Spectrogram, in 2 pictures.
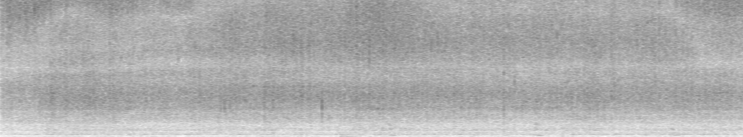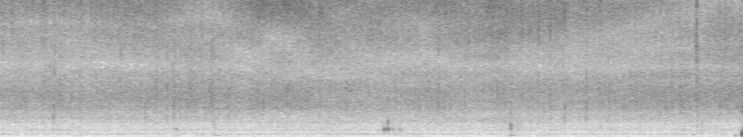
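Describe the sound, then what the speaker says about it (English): Mushrooms and onions fry in a pan for a frittata, a steady soft sizzle and hiss running throughout with a couple of faint clicks of a utensil, fairly quiet and without talk. "You can hear our mushrooms and onions are cooking away."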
